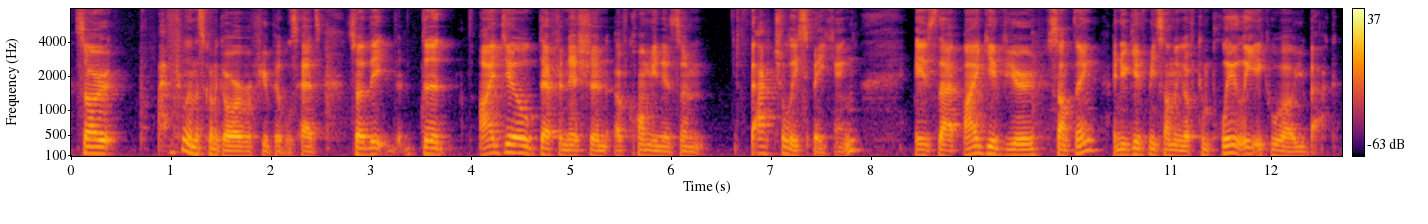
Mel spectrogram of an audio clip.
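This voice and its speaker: Man chatting with lively, lowish voice. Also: a little fast. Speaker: creator giving director's commentary. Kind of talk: casual film commentary chat.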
